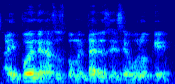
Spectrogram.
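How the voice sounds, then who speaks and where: A man's voice: medium pitch, fast talker. A man hosting a live talk show, chatting with many fillers and restarts. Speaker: host. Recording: roomy, distant mic.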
